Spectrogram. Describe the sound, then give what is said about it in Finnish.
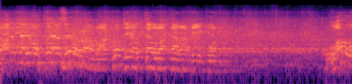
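A hockey crowd at Nokia Arena roars and cheers as Ilves celebrate a win, players leading the fans at the arena's north end: a dense, sustained wall of voices, with chanting swelling again near the end. “ja Otto Latvalaa siellä komennetaan nyt seremoniamestariksi Ilveksen ja Kyllähän sieltä Ode lähtee ottamaan yleisönsä tuonne Nokia Areenan pohjoispäätyyn.”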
